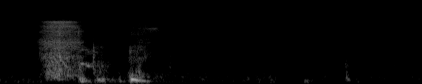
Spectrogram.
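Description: A woman's sudden breathy outburst: a long rush of breath just under half a second in, then a shorter one with a voiced tail that falls in pitch. A few faint ticks follow.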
